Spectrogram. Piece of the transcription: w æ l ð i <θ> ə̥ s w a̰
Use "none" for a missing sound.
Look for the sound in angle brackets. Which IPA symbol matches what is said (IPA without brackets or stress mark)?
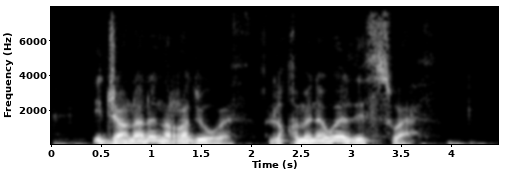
θ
